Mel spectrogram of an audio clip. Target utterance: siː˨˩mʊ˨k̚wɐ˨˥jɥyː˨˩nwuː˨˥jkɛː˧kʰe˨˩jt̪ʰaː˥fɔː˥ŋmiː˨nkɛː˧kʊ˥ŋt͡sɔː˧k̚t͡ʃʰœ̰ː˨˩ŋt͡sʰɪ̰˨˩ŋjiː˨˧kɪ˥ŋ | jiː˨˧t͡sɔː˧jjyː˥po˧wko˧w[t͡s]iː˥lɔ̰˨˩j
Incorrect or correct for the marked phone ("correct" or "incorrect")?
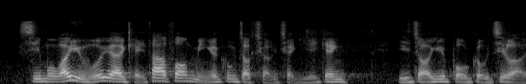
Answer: correct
